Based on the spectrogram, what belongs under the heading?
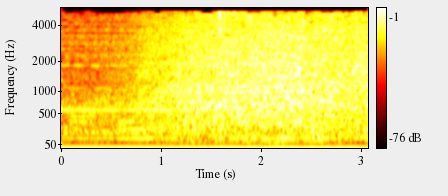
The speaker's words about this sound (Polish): Zaraz. Słyszycie ten szum? To brzmi jak woda w rurach.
